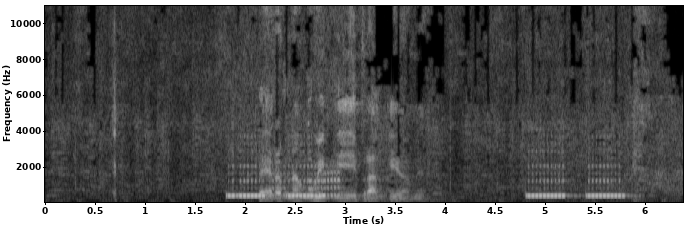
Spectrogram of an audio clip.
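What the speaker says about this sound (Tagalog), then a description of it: "Pakisagot lang po mga Dabarkads sa mga telepono nyo." A landline telephone rings in a studio setting on a live noontime variety show, two bursts of steady ringing separated by a pause, loud and close, with people talking over the first ring.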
